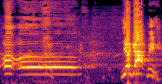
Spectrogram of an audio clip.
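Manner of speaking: high, loud, laughing uh-oh; caught out, laughing. Retold or imitated. Wrestler admitting his fake accent was exposed, laughing loudly. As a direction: laugh it out like you've been caught.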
